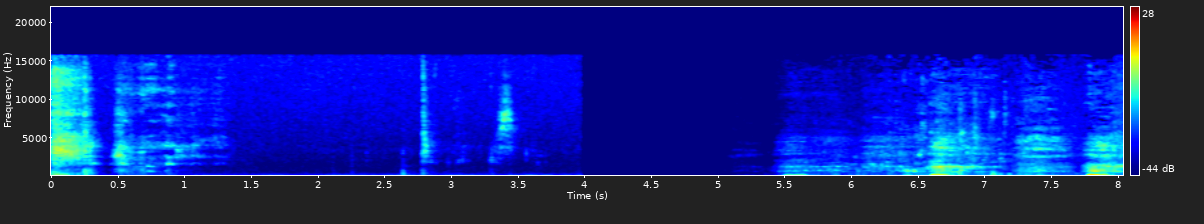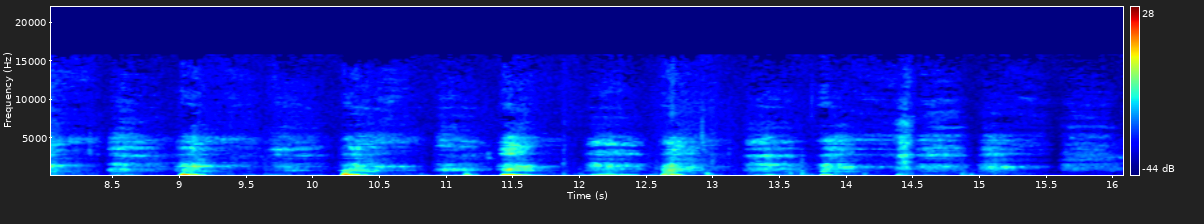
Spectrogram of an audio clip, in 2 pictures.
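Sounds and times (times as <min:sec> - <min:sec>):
man gasping breaths: 0:05.1 - 0:16.0.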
